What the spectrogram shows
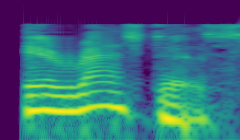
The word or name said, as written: erastus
